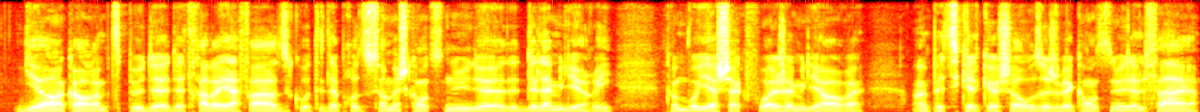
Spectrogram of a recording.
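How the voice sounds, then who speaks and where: A man with a strong Quebec accent speaks at a medium pitch and a fairly quick pace, the sound dry and close with no echo on a very clean recording over a silent background. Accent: Québécois French, strong. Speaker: political commentator, channel owner. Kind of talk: casual vlog commentary. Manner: hesitant, many filler 'euh'.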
